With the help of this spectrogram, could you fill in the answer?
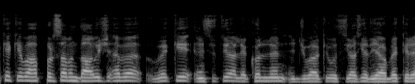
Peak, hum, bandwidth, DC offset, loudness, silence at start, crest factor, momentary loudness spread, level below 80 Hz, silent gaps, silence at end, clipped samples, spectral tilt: -12 dBFS; none; 11.5 kHz; under 0.1%; -28 LUFS; 0.05 s; 14 dB; 5 LU; -70 dBFS; none; 0 s; under 0.1%; -6 dB/octave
